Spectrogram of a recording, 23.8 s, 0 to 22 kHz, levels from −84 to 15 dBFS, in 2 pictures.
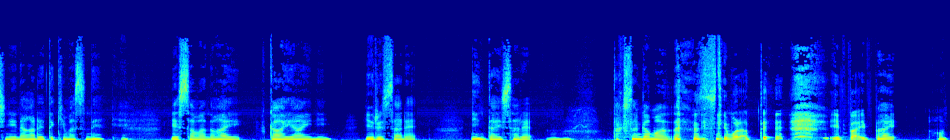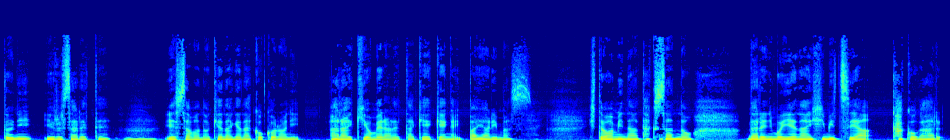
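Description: Throughout, computer activity noise: processor load disturbs the shared ground, making a faint buzz near 150 pulses per second that follows the computer, not speech.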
